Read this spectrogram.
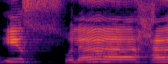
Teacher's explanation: صاد کو موٹا پڑا، لام کو باریک ، اور ہا کے اوپر 2 زبر تھی، جب ہم سٹاپ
